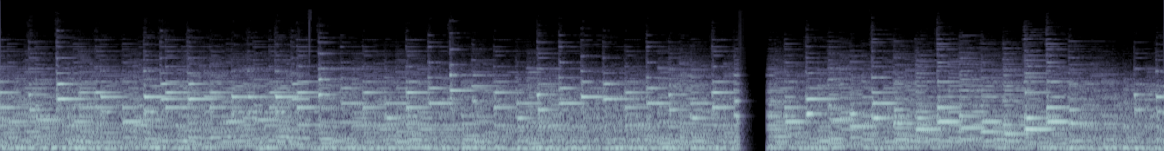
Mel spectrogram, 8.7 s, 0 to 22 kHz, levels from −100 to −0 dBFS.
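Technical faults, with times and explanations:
0.00–2.32 s, doubled audio track: a dry full-band copy about 5 dB quieter trails by roughly 0.7 s and stops abruptly, likely a second capture path, unlike a decaying echo.
5.53–5.78 s, call audio freeze: the sound buzzes or hisses on, fades, then goes silent before resuming where it stopped, likely a drained jitter buffer; unlike a dropout, nothing is lost.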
